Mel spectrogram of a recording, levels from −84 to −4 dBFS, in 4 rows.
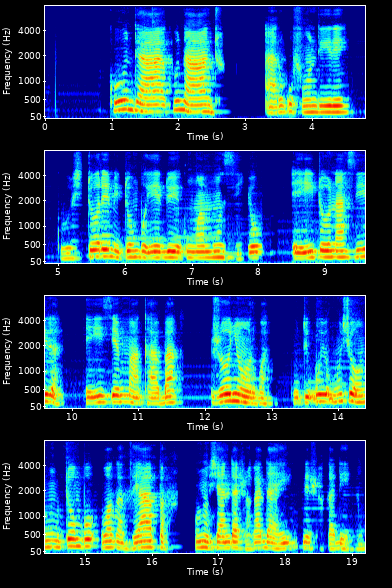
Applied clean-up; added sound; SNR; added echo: neural separator model SepFormer DNS4.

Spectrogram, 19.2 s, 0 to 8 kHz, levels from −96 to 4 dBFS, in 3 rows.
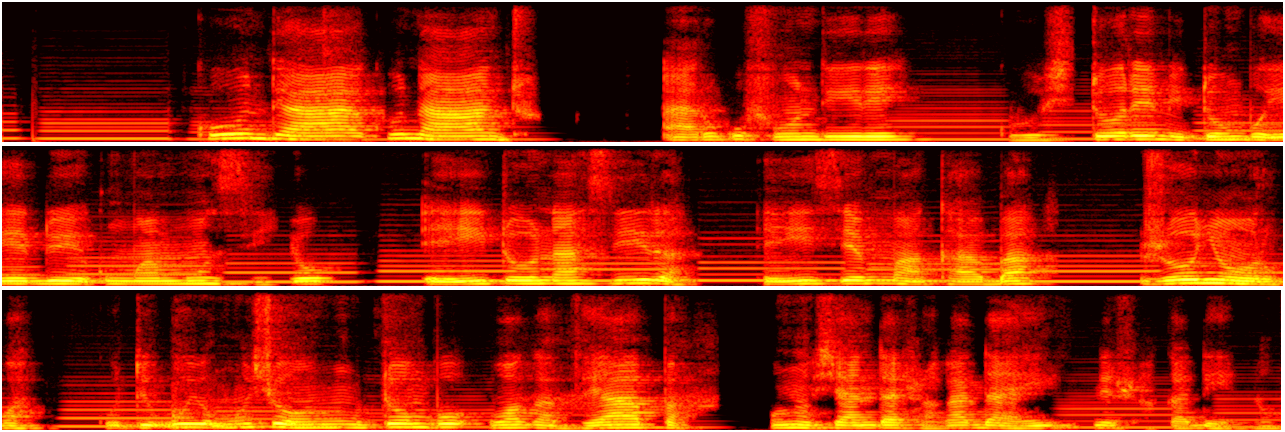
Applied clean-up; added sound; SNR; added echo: none; Wind instrument, woodwind instrument; 15 dB; none.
